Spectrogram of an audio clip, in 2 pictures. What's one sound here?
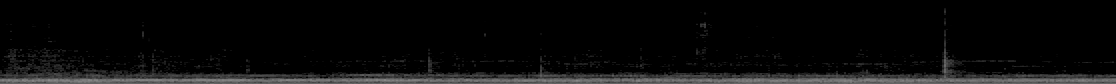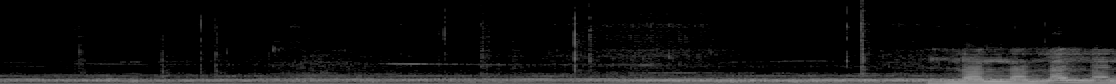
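A television buzzes with static.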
